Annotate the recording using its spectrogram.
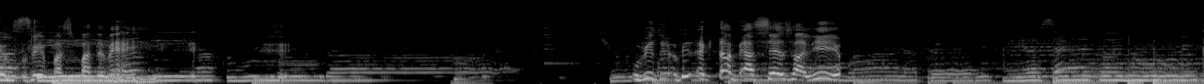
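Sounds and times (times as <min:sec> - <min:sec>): person singing: 0:00.0 - 0:05.3, 0:06.0 - 0:12.0
acoustic guitar: 0:00.0 - 0:12.0.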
